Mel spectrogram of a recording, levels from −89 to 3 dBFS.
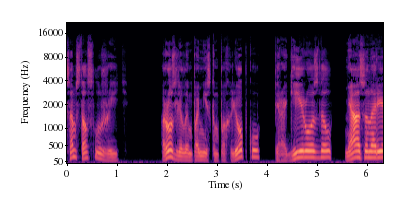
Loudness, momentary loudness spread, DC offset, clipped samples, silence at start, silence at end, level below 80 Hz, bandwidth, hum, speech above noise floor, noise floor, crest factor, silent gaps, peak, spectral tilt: -23 LUFS; 14 LU; under 0.1%; under 0.1%; 0 s; 0 s; -62 dBFS; 14 kHz; none; 39 dB; -61 dBFS; 20 dB; none; -2 dBFS; -5 dB/octave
